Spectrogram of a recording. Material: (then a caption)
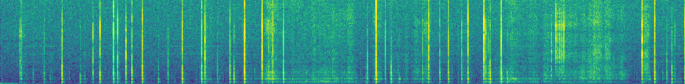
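Card. Long nails tap and scratch quickly on the card cover of a blue paperback book held upright. The soft, dry clicks come in a steady rhythm of about two per second, mixed with light scraping over a faint low hiss, and each tap dies away almost at once.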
